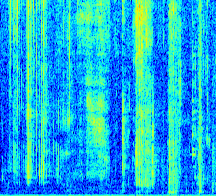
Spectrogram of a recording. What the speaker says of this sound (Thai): ลองกินกากหมูกับสาหร่ายดูบ้าง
